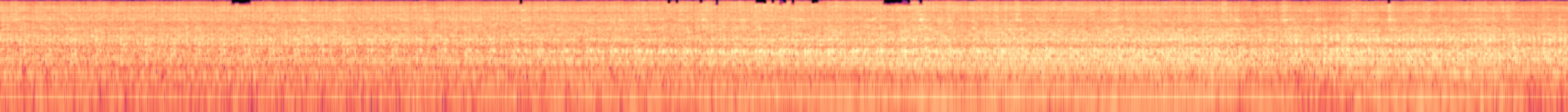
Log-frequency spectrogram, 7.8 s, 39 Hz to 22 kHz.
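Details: 12-valve Cummins diesel just started after nine years sitting: even steady idle clatter, no misses or knocks; runs good, injection pump seems a little sticky.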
